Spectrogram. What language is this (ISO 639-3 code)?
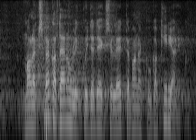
est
